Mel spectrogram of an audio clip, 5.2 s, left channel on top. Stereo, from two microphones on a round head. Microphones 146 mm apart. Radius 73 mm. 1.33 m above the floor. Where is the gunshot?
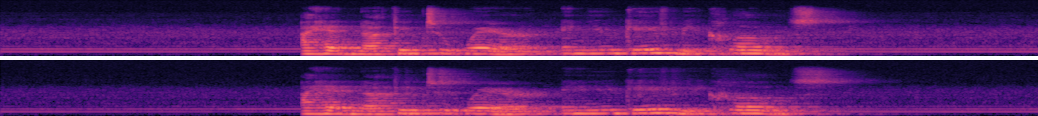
I don't hear a gunshot.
